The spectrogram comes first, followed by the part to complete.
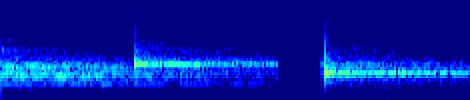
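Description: Faint electronic music: two soft pings, each starting sharply and ringing out on one tone as it fades, with a brief gap of silence between them.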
